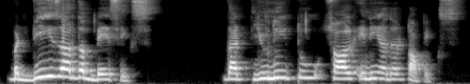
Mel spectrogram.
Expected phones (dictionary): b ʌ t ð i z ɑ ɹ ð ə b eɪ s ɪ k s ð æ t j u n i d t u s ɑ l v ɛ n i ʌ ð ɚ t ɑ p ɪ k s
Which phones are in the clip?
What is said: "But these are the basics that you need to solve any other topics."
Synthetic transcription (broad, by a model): b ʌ t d i z ɑ ɹ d ə b eɪ s ɪ k s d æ t j u n i d t u s ɑ l v ɛ n i ʌ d ɚ t ɑ p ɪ k s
